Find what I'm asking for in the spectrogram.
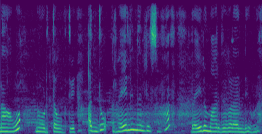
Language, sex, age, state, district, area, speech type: Kannada, female, 18-30, Karnataka, Bellary, rural, spontaneous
